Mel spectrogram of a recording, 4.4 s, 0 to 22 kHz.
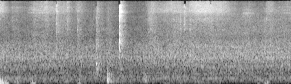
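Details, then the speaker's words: Vintage 1989 Woolworth 12" desk fan, switched from high to full power: quiet, steady low hum with a few faint bumps. Speed barely rises but airflow is strong, and it runs smoothly with no fault. "as you can hear there was barely any increase in speed but it's not much but it is certainly pulling a huge amount here"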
